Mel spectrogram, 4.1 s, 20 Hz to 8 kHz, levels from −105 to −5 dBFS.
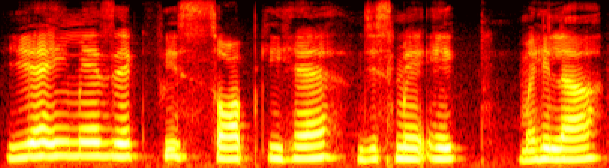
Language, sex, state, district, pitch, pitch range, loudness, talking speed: Hindi, female, Bihar, Patna, 200 Hz, 190-230 Hz, -15 LUFS, 165 wpm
